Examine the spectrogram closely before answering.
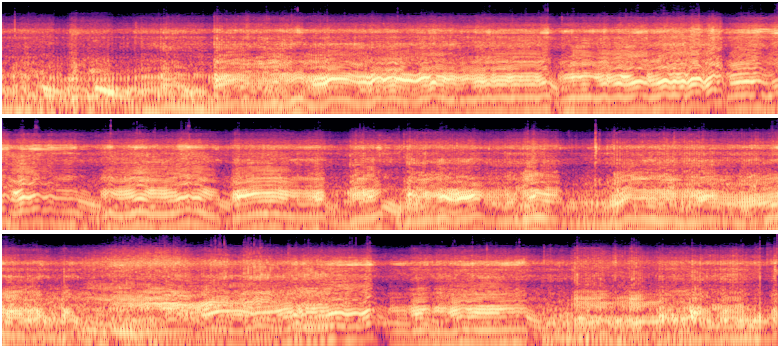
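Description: Dirt bike engine being ridden hard along a rough trail, revving up and down over and over as the throttle opens and closes.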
